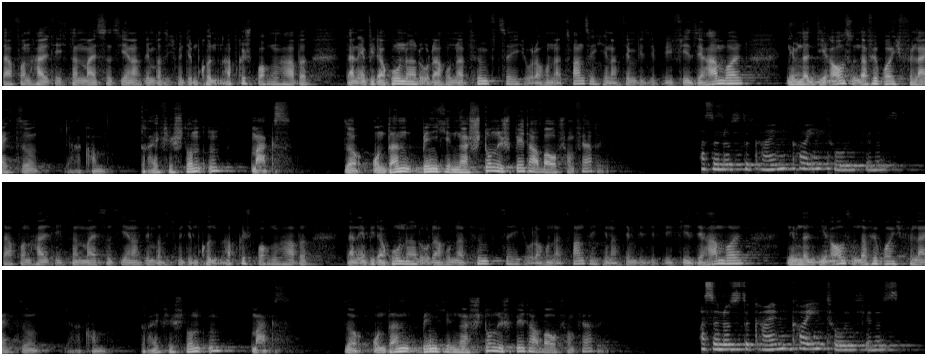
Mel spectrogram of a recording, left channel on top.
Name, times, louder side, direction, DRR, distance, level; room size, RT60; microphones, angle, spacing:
voice 1, 0.0-10.3 10.6-11.5 11.7-12.1 12.7-15.2, left 2 dB, 65° left, 0.8 m, -29 dB
voice 2, 16.2-18.1, right 2 dB, 80° right, 3.1 m, -32 dB
23.5 x 21.5 x 8.6 m
head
